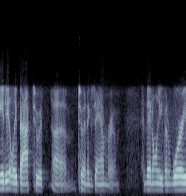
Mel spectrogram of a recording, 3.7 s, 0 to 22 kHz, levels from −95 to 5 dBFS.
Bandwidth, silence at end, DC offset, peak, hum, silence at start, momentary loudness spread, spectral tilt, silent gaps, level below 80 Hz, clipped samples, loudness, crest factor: 3.9 kHz; 0 s; under 0.1%; -4 dBFS; none; 0 s; 12 LU; -8 dB/octave; none; -78 dBFS; under 0.1%; -23 LUFS; 18 dB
